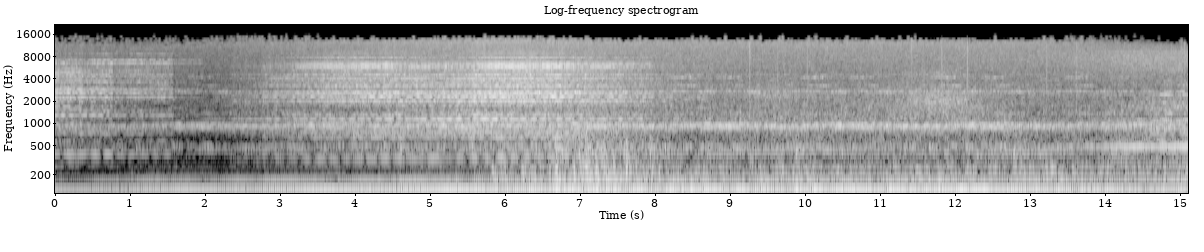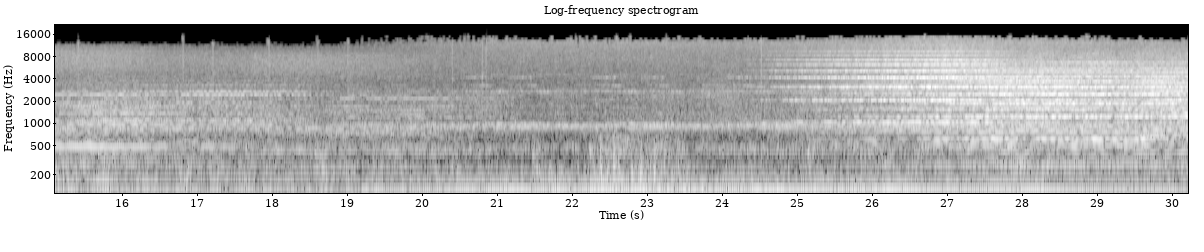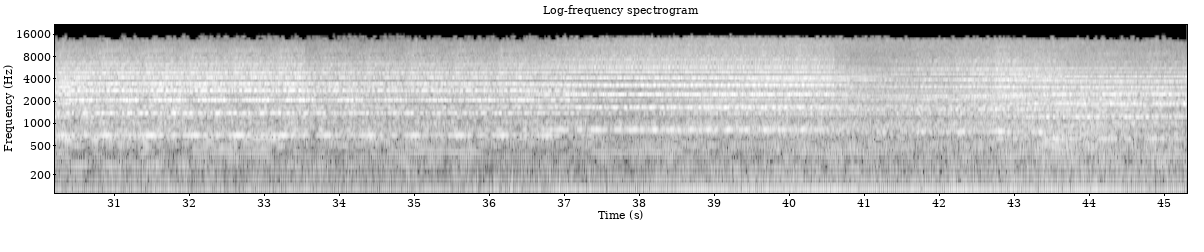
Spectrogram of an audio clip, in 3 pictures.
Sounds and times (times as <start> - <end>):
Ambient music: 0.0 - 45.3
Scary music: 0.0 - 45.3.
